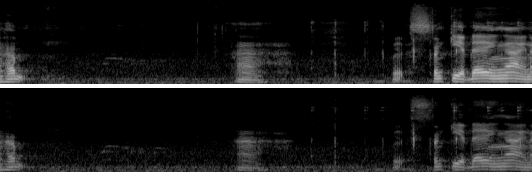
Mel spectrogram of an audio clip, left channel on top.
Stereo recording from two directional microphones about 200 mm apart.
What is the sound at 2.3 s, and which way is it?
Speech, 20° left (ahead or behind).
